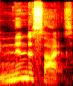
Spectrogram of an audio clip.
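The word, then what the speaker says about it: cnidocytes: life medusa jellyfish okay nendocytes let's talk about the stinging cells again don't pronounce the c these stinging cells line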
